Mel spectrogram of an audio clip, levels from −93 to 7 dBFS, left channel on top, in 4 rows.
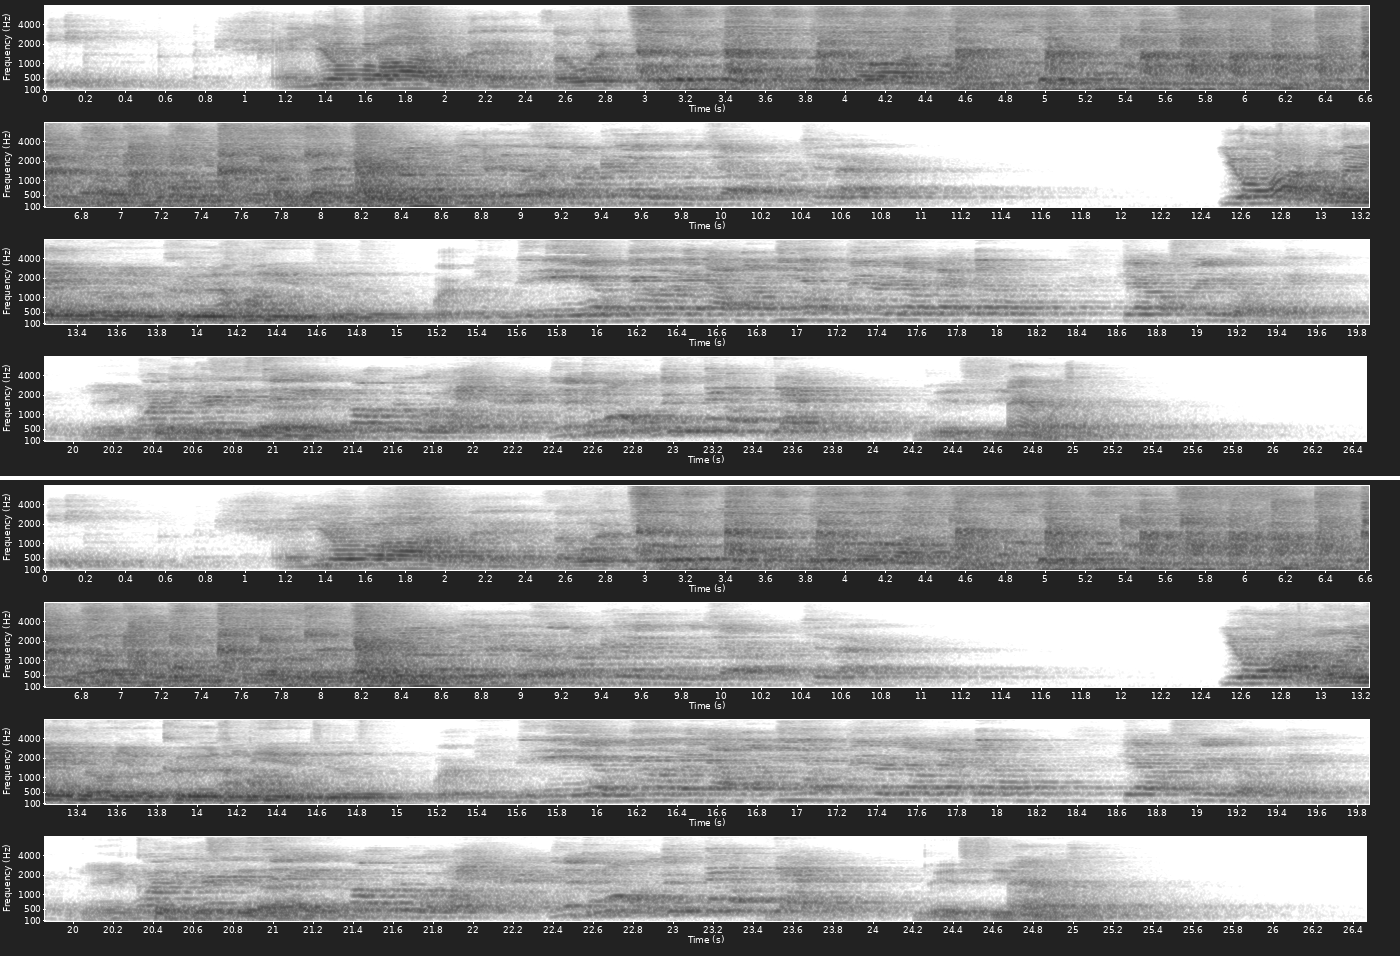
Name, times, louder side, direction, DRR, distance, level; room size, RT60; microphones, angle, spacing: voice 1, 1.1-4.7 6.9-9.2 12.5-13.4 13.9-14.4 15.2-15.3 24.7-25.0, left 1 dB, 65° left, 1 dB, 0.5 m, -32 dB
sound 1, 2.9-8.7, equal, 15° right, 1.2 m, -26 dB
voice 2, 6.6-8.5 12.9-14.8 20.0-21.1 24.2-25.0, right 1 dB, 90° right, 0 dB, 0.5 m, -28 dB
voice 3, 8.1-10.8 15.4-18.2 18.6-19.6 20.3-23.9, left 1 dB, 20° left, -6 dB, 0.7 m, -36 dB
3.2 x 2.4 x 3.5 m, 1.5 s
head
